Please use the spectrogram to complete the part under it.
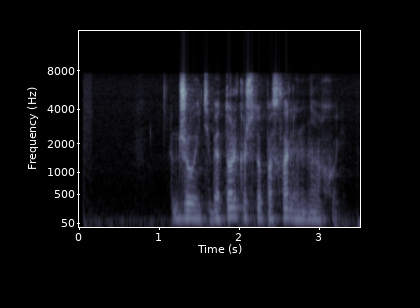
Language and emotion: Russian, neutral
